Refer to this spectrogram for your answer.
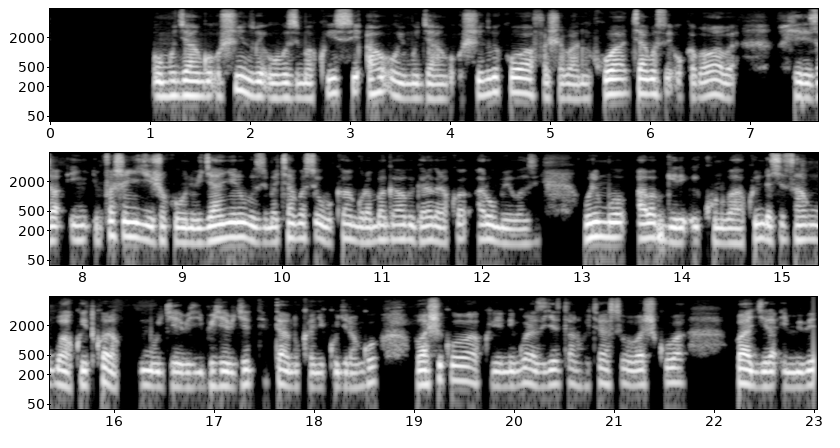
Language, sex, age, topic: Kinyarwanda, male, 18-24, health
